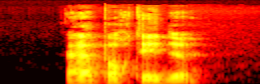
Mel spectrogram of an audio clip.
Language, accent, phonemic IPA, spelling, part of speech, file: French, France, /a la pɔʁ.te də/, à la portée de, adverb / adjective, LL-Q150 (fra)-à la portée de.wav
- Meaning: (adverb) within reach; within one's grasp; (adjective) attainable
